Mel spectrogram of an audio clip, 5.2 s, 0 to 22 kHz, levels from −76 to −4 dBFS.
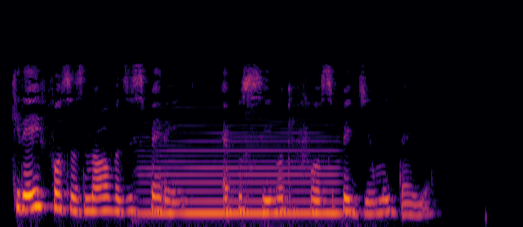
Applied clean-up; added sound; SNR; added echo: none; Bowed string instrument; 2 dB; none.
